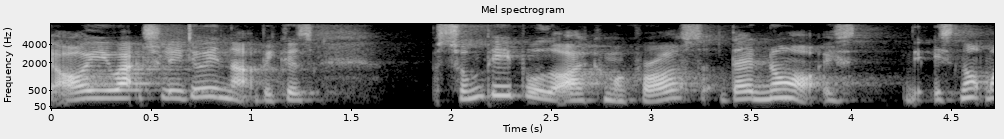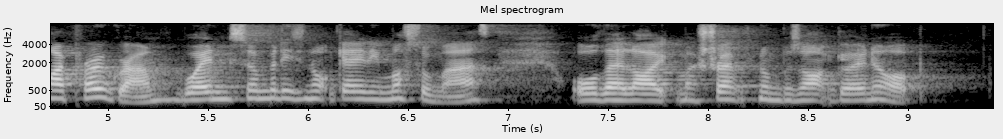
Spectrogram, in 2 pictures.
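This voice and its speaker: A physiotherapist and clinical mentor talks directly to camera like a coach, giving instruction in a blunt, emphatic way with pointed rhetorical questions. Her voice is slightly low with a darkish tone, and she's in an echoey indoor space.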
